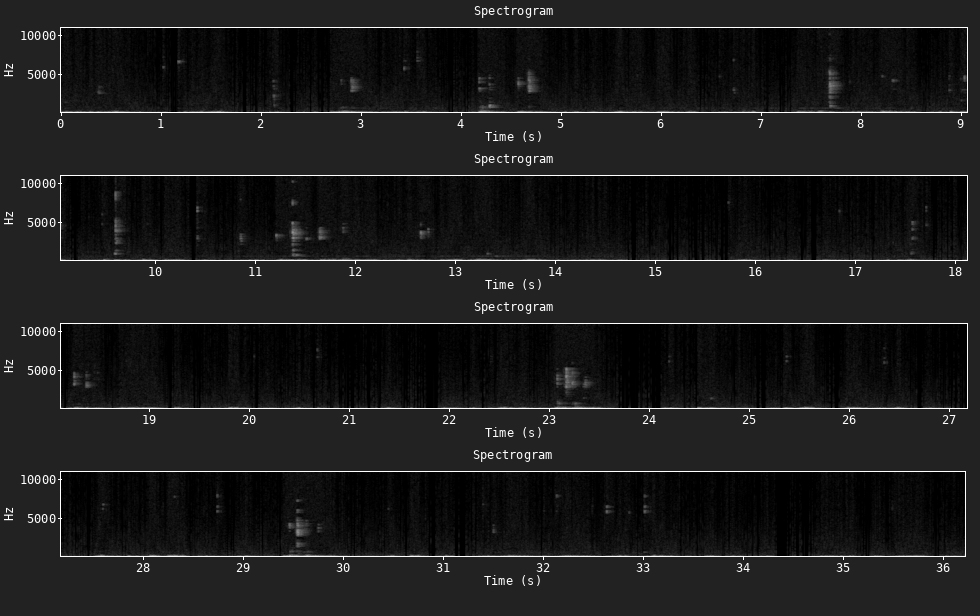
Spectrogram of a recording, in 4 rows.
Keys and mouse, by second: 0.0 a, 0.3 c, 0.5 click, 1.9-3.5 middle drag, 2.9 g, 4.3 o, 4.6 g, 6.0 s, 6.6-8.5 drag, 7.7 e, 8.3 g, 8.9-11.0 drag, 8.9 r, 9.5 s, 11.2 click, 11.3 e, 11.5 click, 11.9 g, 12.6-15.9 drag, 12.6 r, 13.2 s, 17.5 a, 18.3 ctrl+r, 20.1-21.5 drag, 20.6 right click, 22.5-24.2 drag, 23.1 g, 24.3-29.4 drag, 24.6 a, 26.3-30.4 right drag, 29.5 g, 30.5-33.3 drag.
